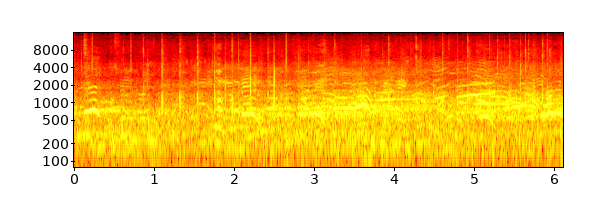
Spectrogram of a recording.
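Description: Young baseball players' voices shouting and calling across the field, several at once and overlapping, with scattered sharp clicks.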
